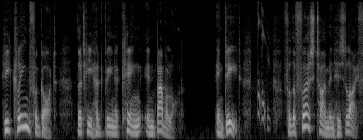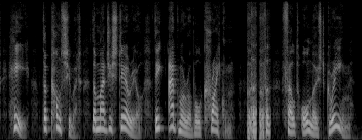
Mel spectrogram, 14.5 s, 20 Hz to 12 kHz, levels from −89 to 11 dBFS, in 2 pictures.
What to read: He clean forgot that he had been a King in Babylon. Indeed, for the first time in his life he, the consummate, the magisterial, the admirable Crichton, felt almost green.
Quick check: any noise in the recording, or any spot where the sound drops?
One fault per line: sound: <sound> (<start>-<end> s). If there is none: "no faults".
sound: chirp (5.1-5.4 s)
sound: laugh (12.2-12.7 s)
